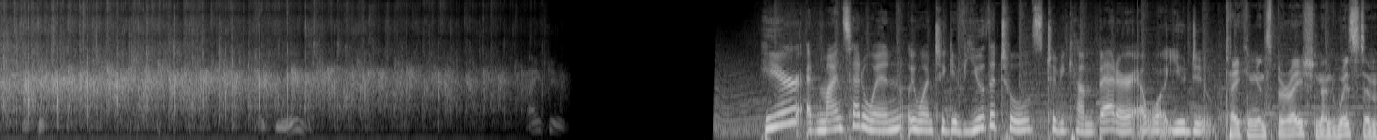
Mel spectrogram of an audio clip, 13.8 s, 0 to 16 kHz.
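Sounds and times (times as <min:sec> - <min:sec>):
room full of people applauding: 0:00.0 - 0:05.7
speech: 0:07.6 - 0:13.7.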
